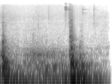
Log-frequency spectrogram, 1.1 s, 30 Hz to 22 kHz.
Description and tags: sons cotxe seient 2 2011-10-19
field-recording, car, sound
